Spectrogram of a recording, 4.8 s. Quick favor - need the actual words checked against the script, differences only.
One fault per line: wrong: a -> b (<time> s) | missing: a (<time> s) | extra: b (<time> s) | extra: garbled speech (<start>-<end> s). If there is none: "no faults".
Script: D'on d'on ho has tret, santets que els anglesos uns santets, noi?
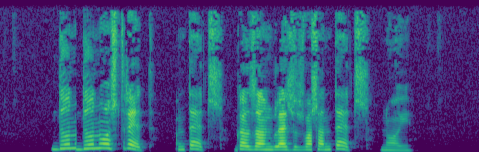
no faults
